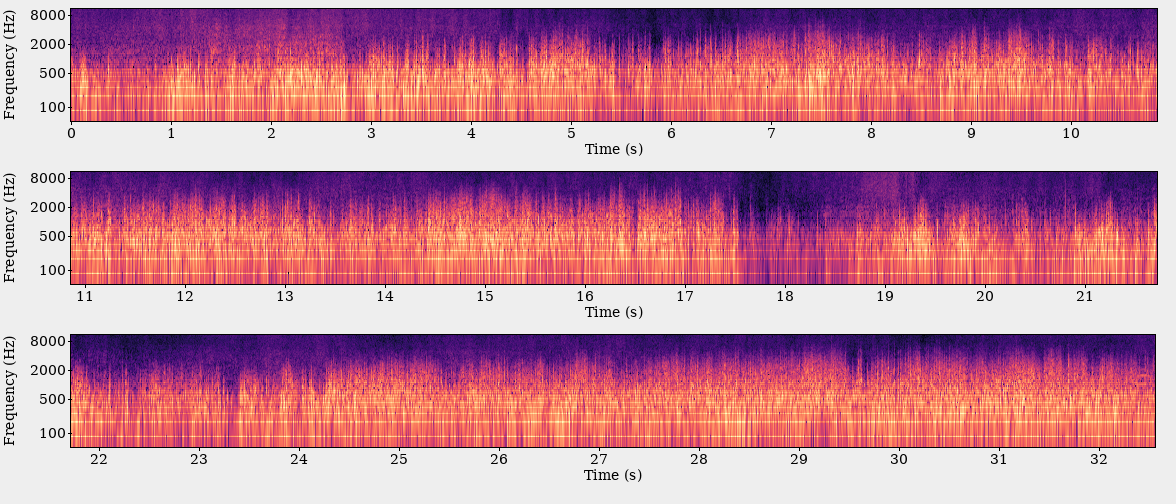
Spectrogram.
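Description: Sled sliding fast down a packed-snow run, its base hissing and scraping over the snow, with wind buffeting the microphone. The rushing noise is continuous but drops away briefly a little past halfway.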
